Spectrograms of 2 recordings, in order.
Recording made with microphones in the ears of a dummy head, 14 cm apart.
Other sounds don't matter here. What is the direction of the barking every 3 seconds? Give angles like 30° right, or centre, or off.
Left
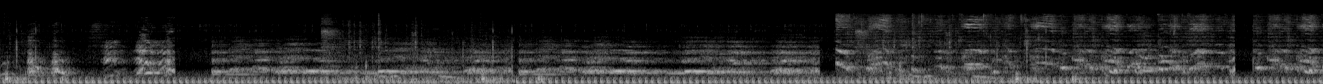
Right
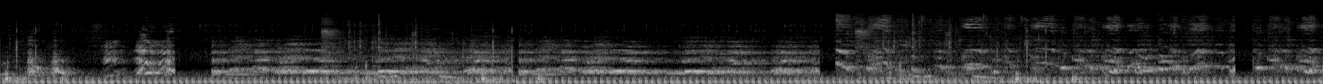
10° left, 10° right, 10° left, 30° left, 30° left.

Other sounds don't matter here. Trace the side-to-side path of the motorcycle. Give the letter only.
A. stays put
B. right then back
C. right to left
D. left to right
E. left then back
A.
